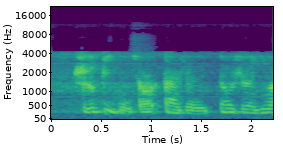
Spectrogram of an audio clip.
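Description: Shortwave AM broadcast on 15.275 MHz, a strong signal received on a Bonito MegaLoop FX magnetic loop antenna through an SDRplay RSP DUO and played over a speaker: a voice talking continuously, cut off above about 4 kHz by the receiver's audio filter.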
